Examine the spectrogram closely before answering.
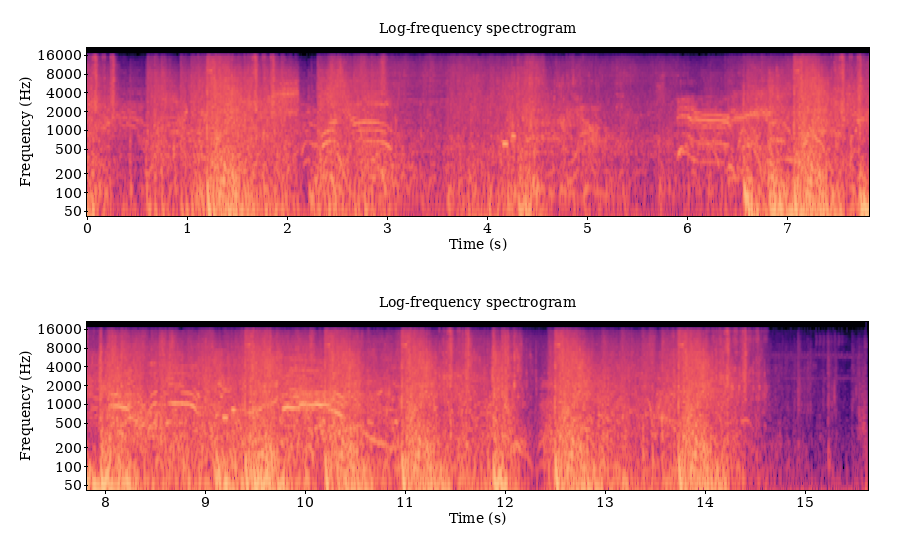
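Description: Shotgun blasts fire rapidly and loudly.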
